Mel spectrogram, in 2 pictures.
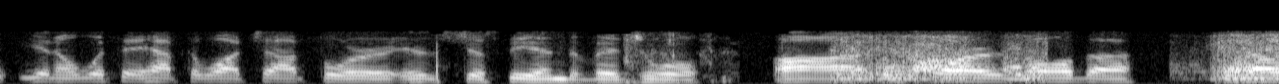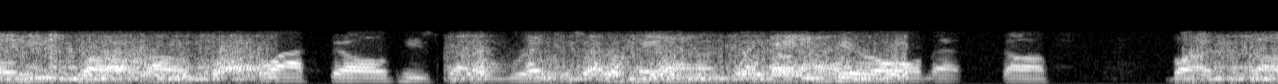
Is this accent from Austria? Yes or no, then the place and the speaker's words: no; Ohio, United States; I grew up in Ohio, just a country boy.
